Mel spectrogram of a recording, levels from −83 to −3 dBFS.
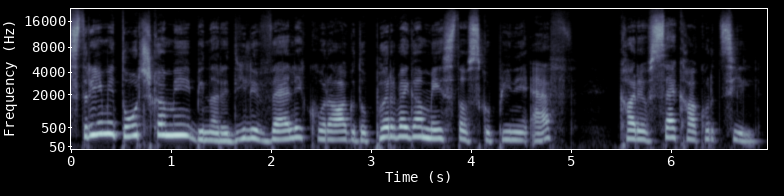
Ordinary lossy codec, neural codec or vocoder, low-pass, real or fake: none; none; none; real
